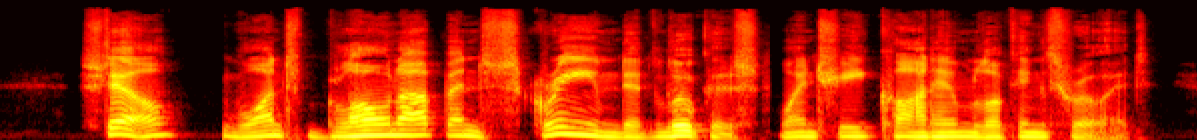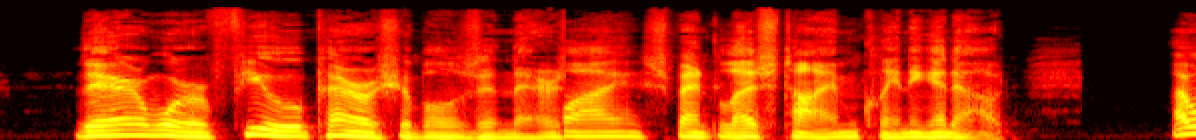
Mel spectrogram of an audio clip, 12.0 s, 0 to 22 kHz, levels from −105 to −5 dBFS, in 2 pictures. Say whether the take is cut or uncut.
cut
